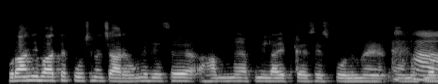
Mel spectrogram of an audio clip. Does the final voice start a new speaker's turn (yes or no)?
yes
